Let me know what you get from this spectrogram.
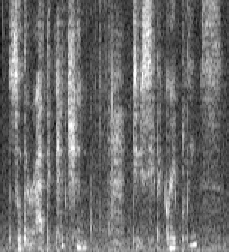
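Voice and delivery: soft unvoiced aside to listeners; whisper. Real, not acted. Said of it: "aside to children, whispered".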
